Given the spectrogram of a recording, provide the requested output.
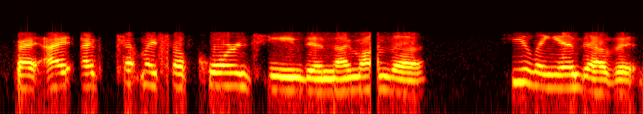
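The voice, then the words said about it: Hoarse voice. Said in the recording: “I'm a bit hoarse”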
